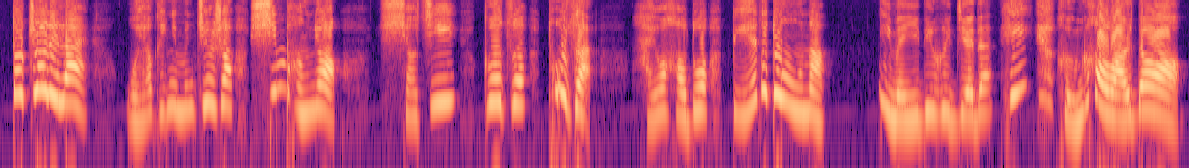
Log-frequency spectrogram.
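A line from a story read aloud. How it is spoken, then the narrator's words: Shouting. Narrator (Chinese): 皮埃尔喊了起来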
